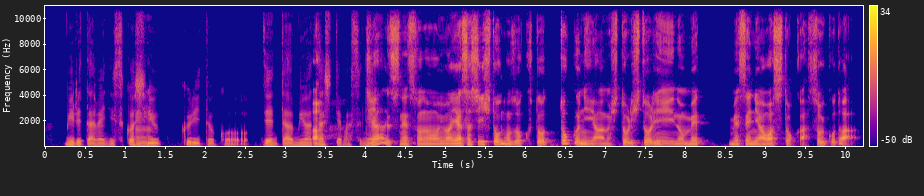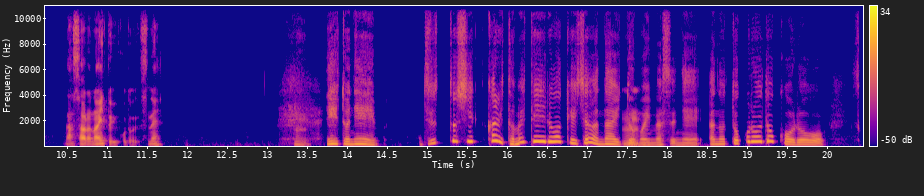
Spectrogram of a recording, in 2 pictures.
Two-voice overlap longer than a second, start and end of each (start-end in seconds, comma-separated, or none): none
